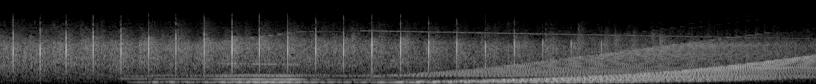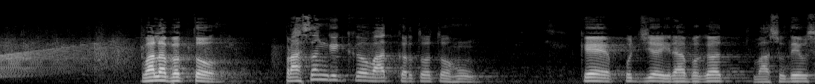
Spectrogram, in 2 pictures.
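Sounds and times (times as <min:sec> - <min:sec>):
audience applause welcoming the Acharya Maharaj at a religious assembly: 0:00.0 - 0:11.1
sustained rising tones: 0:01.2 - 0:09.6
speech: 0:09.6 - 0:13.0, 0:14.0 - 0:16.2.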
